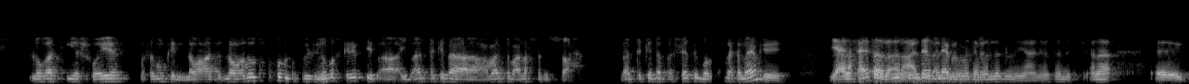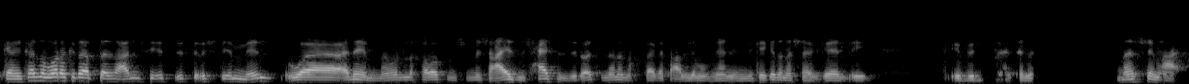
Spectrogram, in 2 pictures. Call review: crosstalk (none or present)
present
